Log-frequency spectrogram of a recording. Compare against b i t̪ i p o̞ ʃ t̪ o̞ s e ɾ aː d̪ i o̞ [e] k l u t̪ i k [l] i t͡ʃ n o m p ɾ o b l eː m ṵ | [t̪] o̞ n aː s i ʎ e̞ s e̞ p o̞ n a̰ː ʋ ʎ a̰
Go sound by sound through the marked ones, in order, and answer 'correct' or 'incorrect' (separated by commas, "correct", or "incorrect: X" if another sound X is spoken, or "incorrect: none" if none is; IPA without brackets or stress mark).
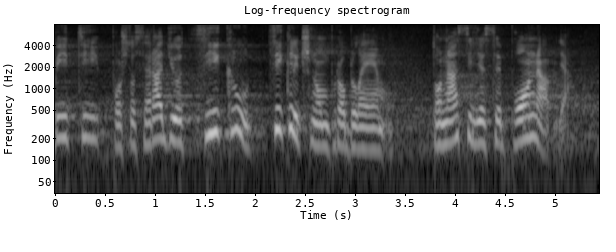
incorrect: i, correct, correct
